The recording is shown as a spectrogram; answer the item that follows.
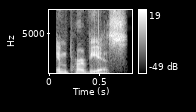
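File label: "impervious", American English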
